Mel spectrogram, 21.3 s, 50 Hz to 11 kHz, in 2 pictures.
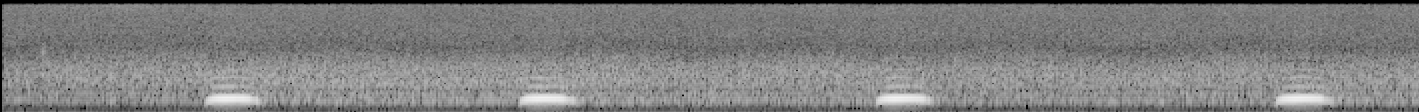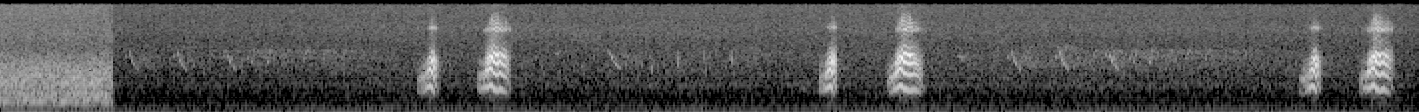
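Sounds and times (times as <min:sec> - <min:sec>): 
long-eared owl: 0:01.5 - 0:07.9, 0:08.6 - 0:11.5, 0:13.8 - 0:14.5, 0:16.8 - 0:17.6, 0:20.4 - 0:21.2.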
